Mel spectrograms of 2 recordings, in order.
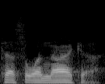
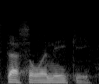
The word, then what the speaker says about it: Thessaloniki: Thessaloniki, or as American Christians mispronounce it, Thessalonica. It's Thessaloniki. We overnighted there,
